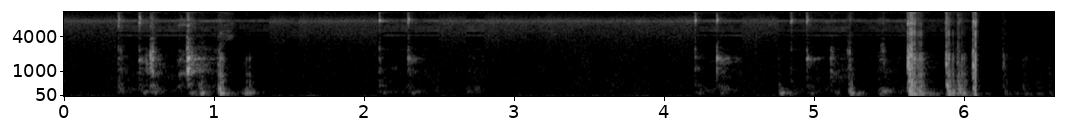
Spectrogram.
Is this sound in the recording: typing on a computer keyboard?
yes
